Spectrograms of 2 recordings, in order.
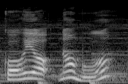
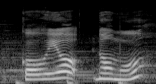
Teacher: So in the plain form, if you're talking to your close friends or your colleagues or even with your family members, you could just say, "Kohi o nomu?" Note that I remove or omit the particle ka and just use the rising tone to indicate a question.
